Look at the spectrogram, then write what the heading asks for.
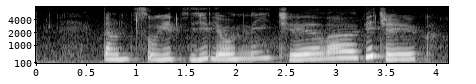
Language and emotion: Russian, positive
